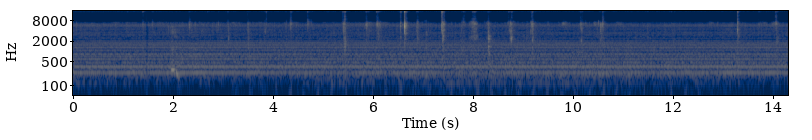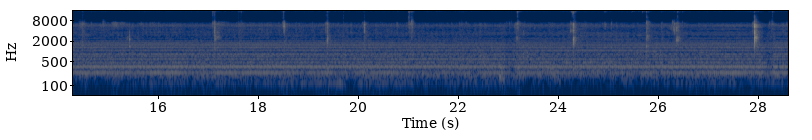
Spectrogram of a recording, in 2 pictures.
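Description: Close-up eating sounds as soft sponge cake is chewed: sharp wet mouth clicks and smacks scattered through, every second or so. Under them runs a steady electrical hum of several tones.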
